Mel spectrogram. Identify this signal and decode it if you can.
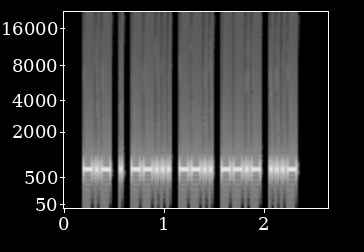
Morse code, heard as a keyed tone, about 37 wpm, 700 Hz. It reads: KE7ZQV
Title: USA Call Signs - 6 Characters - 2x Character Spacing - 40wpm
